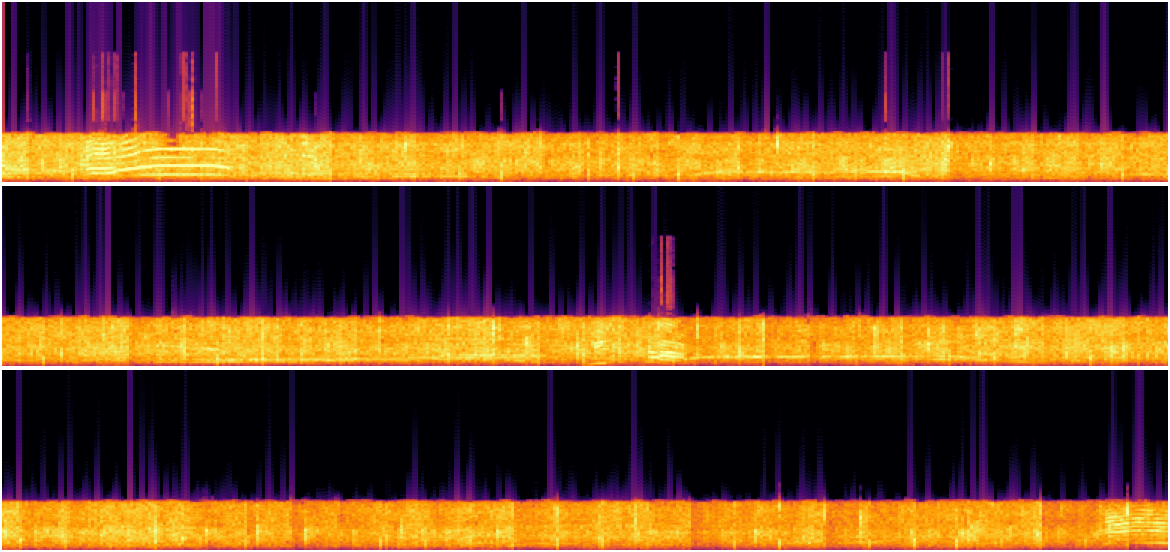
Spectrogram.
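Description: Audience applauding steadily, with voices calling out and cheering over the clapping.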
